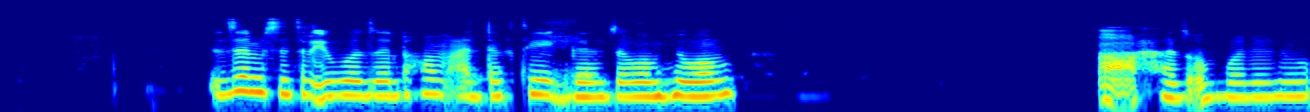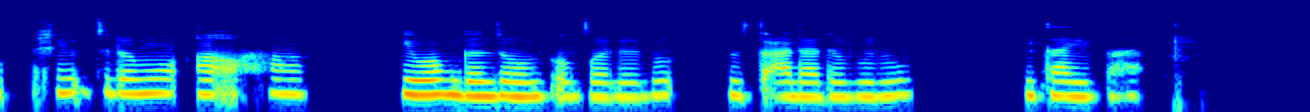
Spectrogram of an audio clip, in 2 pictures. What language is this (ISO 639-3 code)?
tir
